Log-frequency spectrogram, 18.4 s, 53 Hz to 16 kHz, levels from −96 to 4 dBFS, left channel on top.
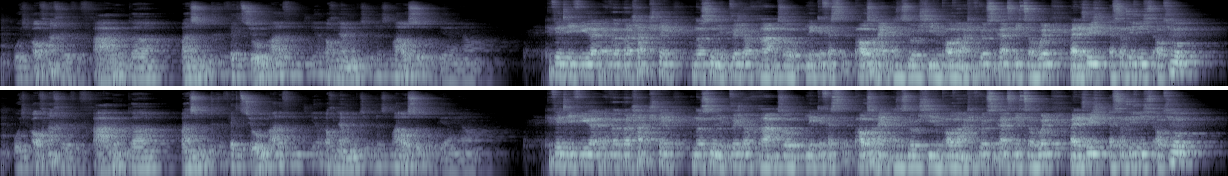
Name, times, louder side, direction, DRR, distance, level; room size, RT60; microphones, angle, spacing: voice 1, 0.2-1.1 1.4-2.3 2.7-7.1, right 1 dB, 80° right, -5 dB, 0.8 m, -35 dB
voice 2, 8.2-17.7, left 1 dB, ahead, -7 dB, 0.3 m, -28 dB
2.4 x 2.4 x 3.2 m, 1.2 s
head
